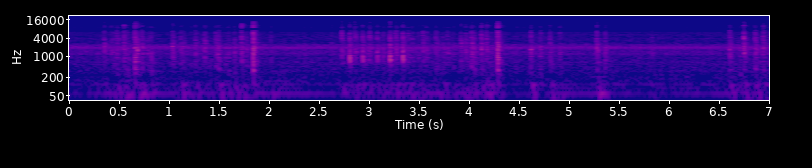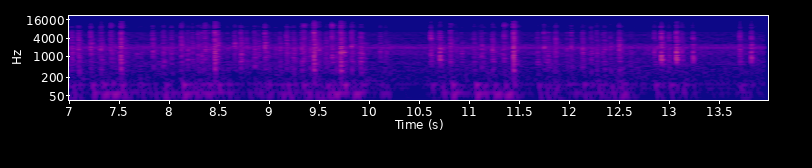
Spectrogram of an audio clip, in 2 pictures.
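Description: Fingertips type on a full-size gray and cream SHIPADOO K600 wired USB plastic keyboard with a hollow plastic case, resting on a desk mat. Bursts of quick, light clicky keystrokes with short, dry taps and a bright clatter are broken by brief pauses, over a faint steady hum.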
